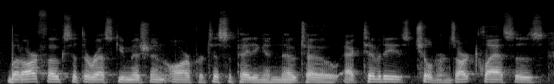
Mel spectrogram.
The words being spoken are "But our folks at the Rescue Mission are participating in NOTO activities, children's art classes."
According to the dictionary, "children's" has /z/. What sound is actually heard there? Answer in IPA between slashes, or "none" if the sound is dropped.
/z/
